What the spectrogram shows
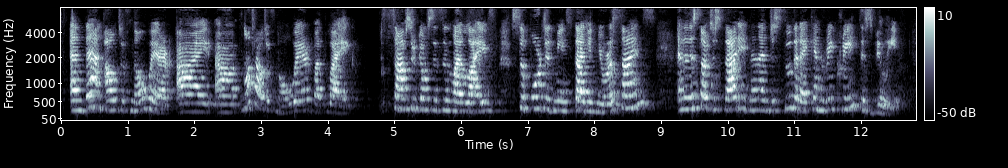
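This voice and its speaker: This woman's high-pitched voice is raised and projected, with a bright, sharp tone. Her intonation is lively. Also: moderate pace. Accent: Russian. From Russia. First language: Russian. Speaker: mindset coach. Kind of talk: interview.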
